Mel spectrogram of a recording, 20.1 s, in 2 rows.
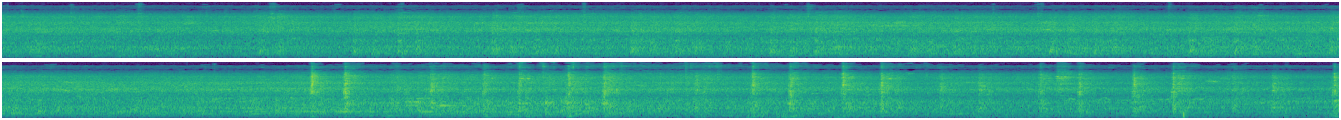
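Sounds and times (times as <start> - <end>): train wheels rumbling on rails: 0.0 - 20.0
wheels clicking over rail joints: 12.1 - 20.0.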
